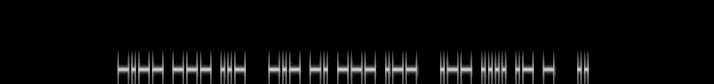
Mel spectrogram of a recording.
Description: Morse code, heard as a keyed tone, about 34 wpm, 700 Hz. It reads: YOU KNOW WHAT I
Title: Sets of 4 Words 35wpm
